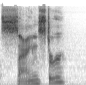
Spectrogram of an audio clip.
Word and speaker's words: zinester: Do you call it Zinester? It's sinister. – Yeah, but it's magazine, so it's a zinester.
